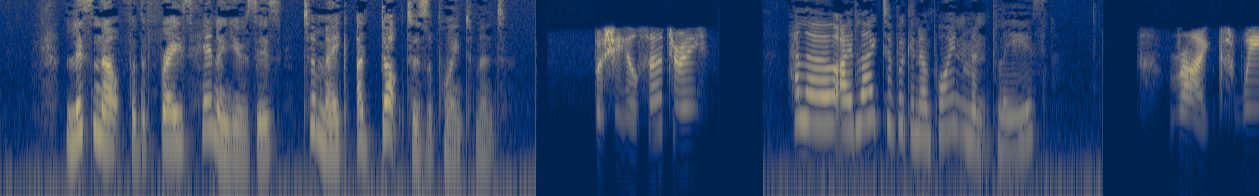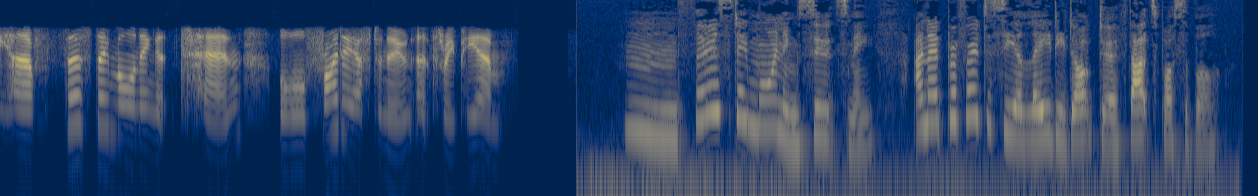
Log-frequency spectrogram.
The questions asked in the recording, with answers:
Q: Listen out for the phrase Hina uses to make a doctor's appointment.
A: Hina said, I'd like to book.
